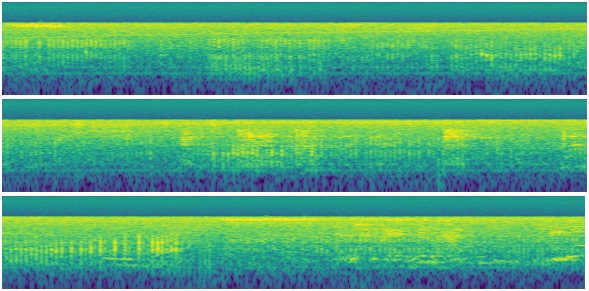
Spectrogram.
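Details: Sleeping cat snoring in a steady, raspy, continuous rumble with soft breathy swells, faint low hum in the background of a quiet room.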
